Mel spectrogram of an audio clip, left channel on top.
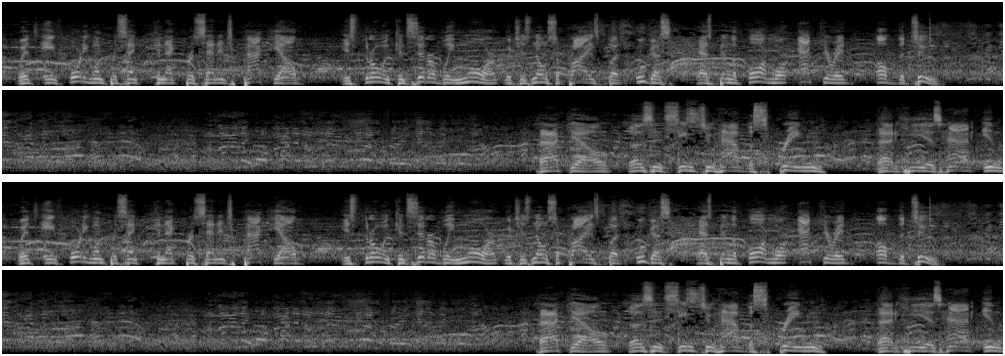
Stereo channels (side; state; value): both; identical; correlation 1.00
